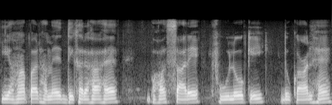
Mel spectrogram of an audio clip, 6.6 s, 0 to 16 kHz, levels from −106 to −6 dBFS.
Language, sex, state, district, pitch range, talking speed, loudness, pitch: Hindi, male, Madhya Pradesh, Katni, 105-115 Hz, 110 wpm, -20 LUFS, 110 Hz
